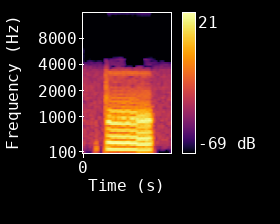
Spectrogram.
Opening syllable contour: low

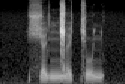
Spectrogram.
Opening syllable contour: low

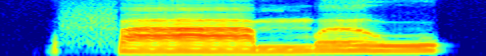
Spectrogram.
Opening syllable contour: low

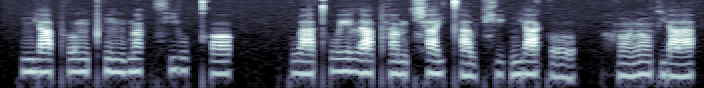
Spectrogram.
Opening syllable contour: high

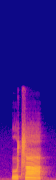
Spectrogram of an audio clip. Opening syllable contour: low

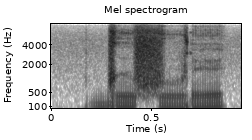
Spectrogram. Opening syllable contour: low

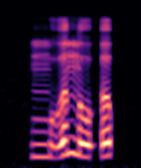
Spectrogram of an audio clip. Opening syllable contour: rising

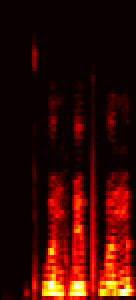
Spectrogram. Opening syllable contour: low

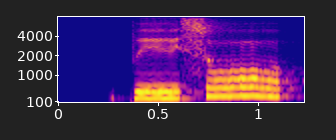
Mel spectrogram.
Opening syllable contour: low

